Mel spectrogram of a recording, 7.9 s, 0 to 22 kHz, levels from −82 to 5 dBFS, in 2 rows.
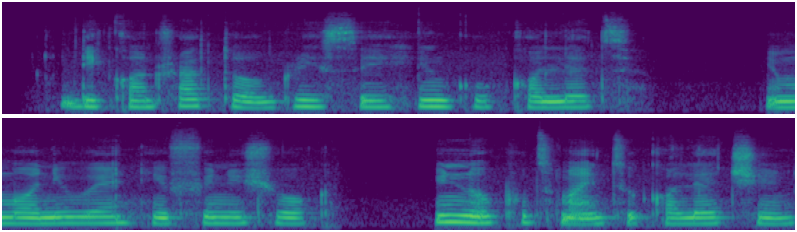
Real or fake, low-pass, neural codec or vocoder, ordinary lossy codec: real; 19.8 kHz; none; MP3, 96 kbps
